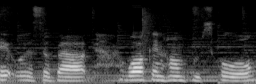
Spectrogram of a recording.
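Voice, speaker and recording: Music plays in the background. A woman speaks at a fairly slow pace with fairly even intonation. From Midland, Texas. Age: 60s. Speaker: grandmother. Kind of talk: interview answer.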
